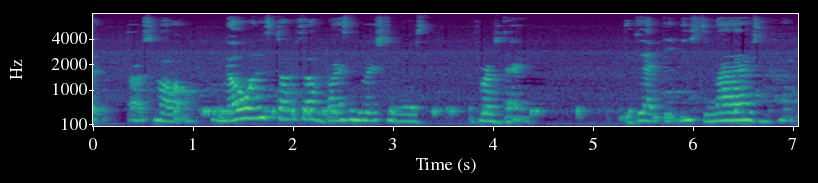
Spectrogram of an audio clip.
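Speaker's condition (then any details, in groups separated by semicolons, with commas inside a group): Cerebral palsy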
